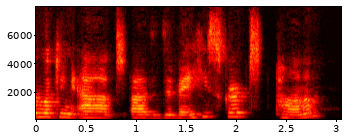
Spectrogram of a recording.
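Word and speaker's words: Thaana: You might enjoy looking at the Devehi script, Tana, that's spelled T-H-A-A-N-A, because it's also a remarkable rupture.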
